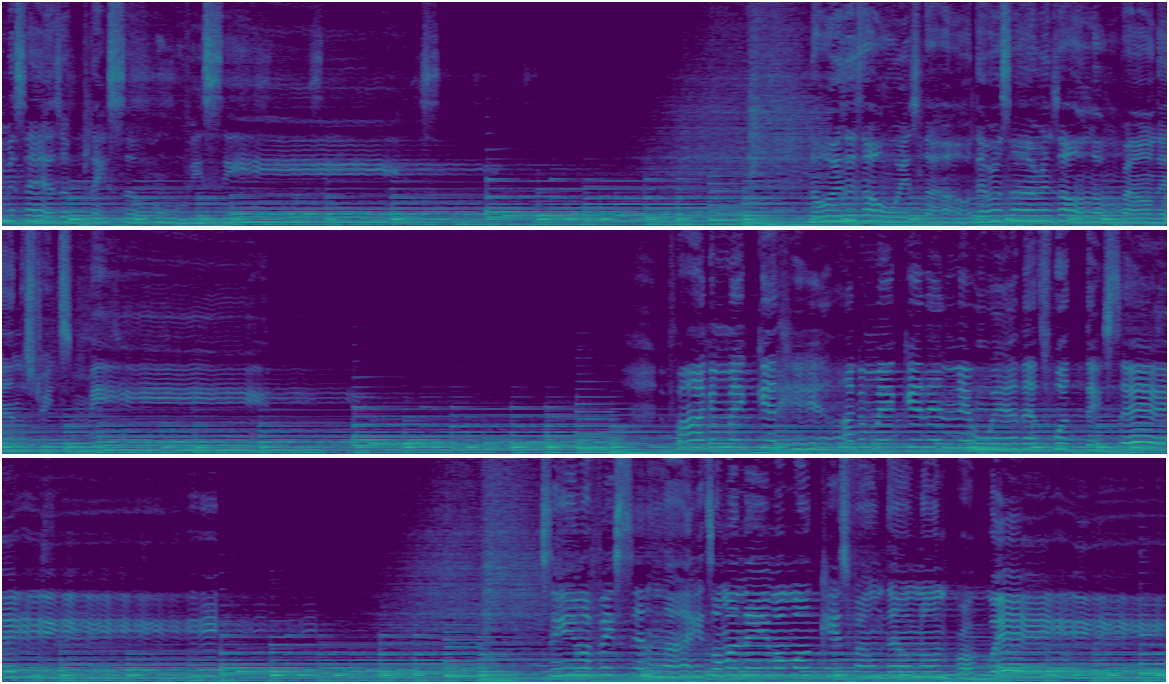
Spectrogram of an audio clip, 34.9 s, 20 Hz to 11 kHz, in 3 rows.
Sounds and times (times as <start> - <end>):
Piano: 0.0 - 34.9.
